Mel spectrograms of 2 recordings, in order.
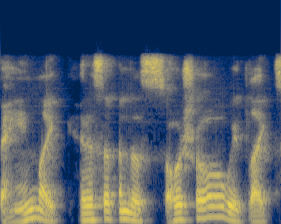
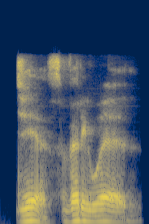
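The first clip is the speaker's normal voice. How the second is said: put-on vampire accent. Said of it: "I'm working on my Halloween accent, like a vampire".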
